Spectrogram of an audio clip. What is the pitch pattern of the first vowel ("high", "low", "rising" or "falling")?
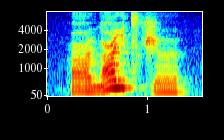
low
